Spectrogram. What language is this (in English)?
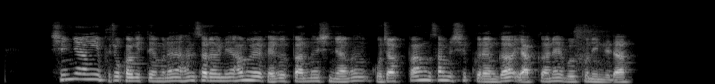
Korean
